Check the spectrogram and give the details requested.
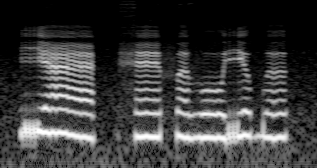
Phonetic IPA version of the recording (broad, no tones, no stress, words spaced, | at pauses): rʲæː | hɛː fɜ voːrʲɜo̯ bə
